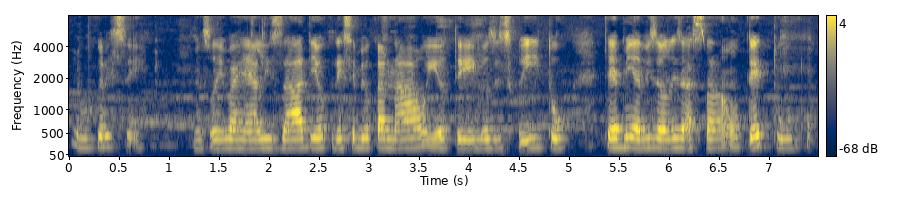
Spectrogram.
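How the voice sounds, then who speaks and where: With faint music behind her, a young adult woman speaks to her viewers from a couch in a small room at home. Her medium-pitched voice is monotone with vocal fry, soft-spoken in a casual, heartfelt vlog, with frequent pauses and repetition as she collects her thoughts. The noisy recording is from a phone camera at arm's length.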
